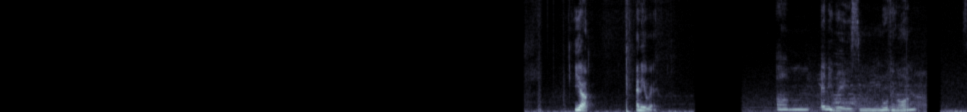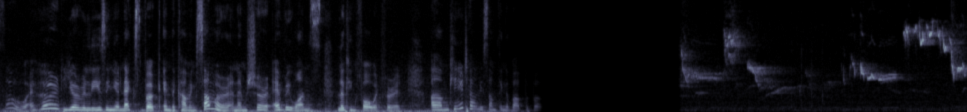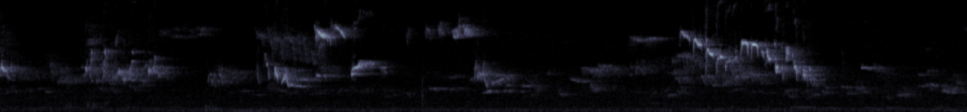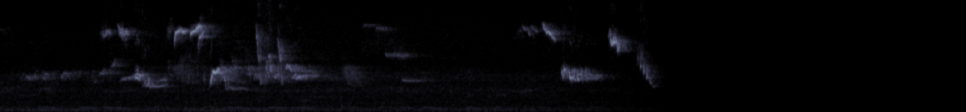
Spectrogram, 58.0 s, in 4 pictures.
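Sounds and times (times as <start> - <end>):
birds chirping and singing: 24.7 - 53.4.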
